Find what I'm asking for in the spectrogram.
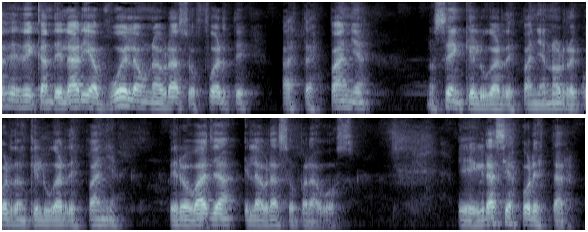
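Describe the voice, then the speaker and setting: A middle-aged man from Misiones, Argentina, telling his life story to online viewers with passion, slowly and with many pauses and fillers. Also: fairly low pitch, vocal fry. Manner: slow, passionate, pausing often with fillers. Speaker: Guaraní language and culture promoter.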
